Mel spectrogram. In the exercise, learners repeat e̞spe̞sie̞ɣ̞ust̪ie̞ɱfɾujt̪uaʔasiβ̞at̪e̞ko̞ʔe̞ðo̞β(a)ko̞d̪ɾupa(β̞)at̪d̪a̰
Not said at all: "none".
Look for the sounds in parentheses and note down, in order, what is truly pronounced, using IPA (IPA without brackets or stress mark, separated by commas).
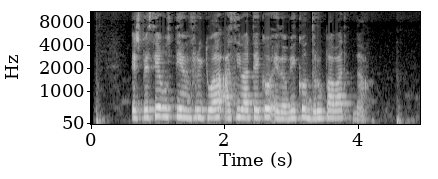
i, β̞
